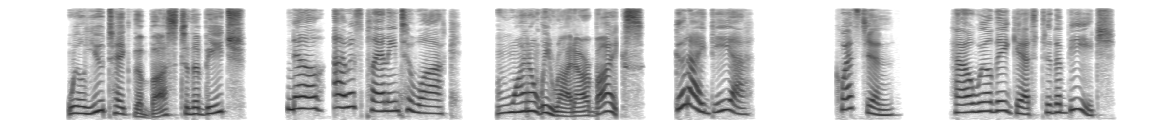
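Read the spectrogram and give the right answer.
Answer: By bike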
